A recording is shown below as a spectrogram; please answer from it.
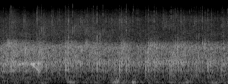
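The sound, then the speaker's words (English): Audience applause as a church audience welcomes a couple on stage: dense, steady hand clapping that stays loud and even for the whole stretch, with no breaks. “I want you to give a big hand clap to our good friends”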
